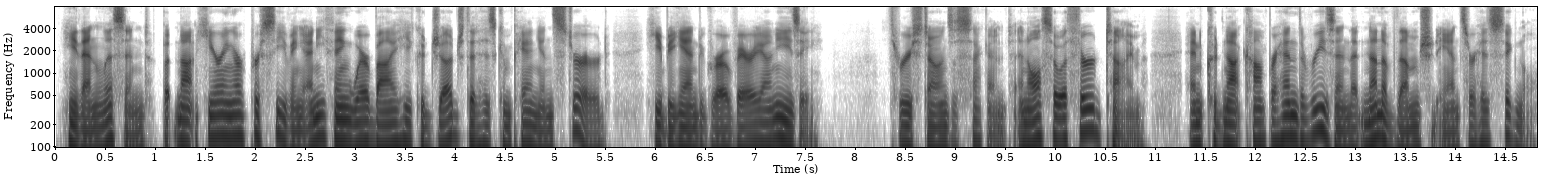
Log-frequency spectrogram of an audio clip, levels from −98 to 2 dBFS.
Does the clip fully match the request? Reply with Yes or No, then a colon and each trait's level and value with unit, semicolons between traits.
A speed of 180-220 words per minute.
Yes: average, 185 wpm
